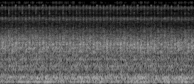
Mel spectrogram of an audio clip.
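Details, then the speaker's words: Hyundai engine idling, before-catalyst baseline for a fuel-saving gadget at the air filter: steady, even smooth hum with no knocks or misses; normal idle. "Ayan ang minor niya, no? So hindi naman siya masyadong sabihin natin na bad ang minor niya, but siyempre magandang klaseng makina ito."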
